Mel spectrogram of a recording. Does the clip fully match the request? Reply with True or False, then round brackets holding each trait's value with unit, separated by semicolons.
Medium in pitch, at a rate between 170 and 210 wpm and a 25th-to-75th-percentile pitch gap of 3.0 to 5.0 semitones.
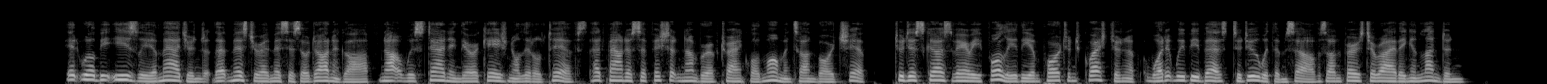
True (155 Hz; 190 wpm; 4.7 semitones)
